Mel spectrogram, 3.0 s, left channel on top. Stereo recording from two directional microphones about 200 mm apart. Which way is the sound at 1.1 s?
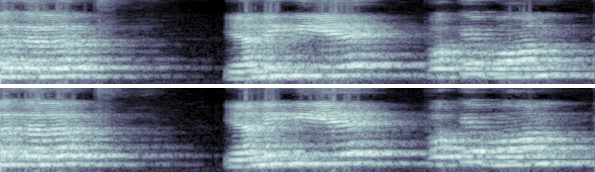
5° right (ahead or behind).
